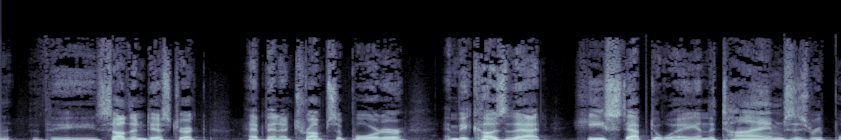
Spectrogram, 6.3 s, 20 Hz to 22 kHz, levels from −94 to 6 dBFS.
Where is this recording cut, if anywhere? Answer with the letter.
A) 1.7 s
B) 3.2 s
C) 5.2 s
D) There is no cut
A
